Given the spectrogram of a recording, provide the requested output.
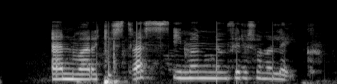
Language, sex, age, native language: Icelandic, female, 11, Icelandic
